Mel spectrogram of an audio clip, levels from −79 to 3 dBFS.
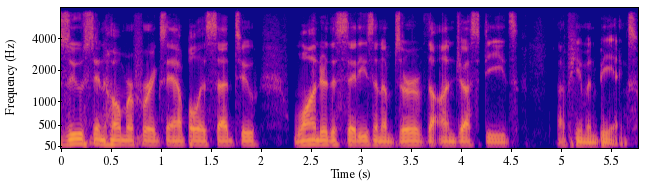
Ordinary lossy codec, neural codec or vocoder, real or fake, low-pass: Opus, 64 kbps; none; real; 7.2 kHz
